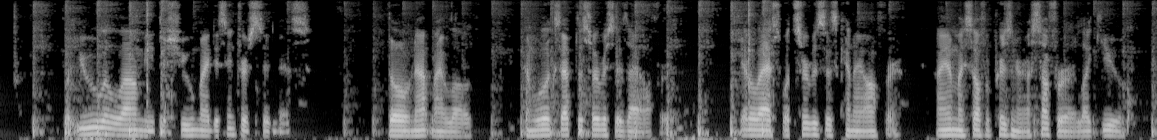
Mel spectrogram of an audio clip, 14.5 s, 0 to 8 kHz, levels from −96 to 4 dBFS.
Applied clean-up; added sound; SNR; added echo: classical method spectral subtraction.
